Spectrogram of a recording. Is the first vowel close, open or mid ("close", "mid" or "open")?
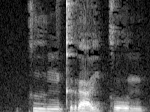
close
